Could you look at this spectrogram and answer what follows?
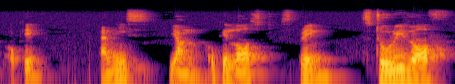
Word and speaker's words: Jung: spring written by Anis young okay j u n is pronounced as young okay anise young okay lost spring stories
